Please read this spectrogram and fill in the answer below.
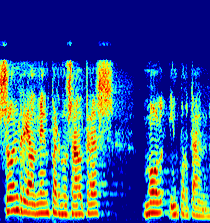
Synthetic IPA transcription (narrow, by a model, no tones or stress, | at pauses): sonrealˠmẽmpəɾnuzalˠt̪ɾəz | mɔlˠimpuɾt̪an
